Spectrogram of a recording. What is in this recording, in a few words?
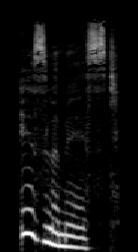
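"islamist", British English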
